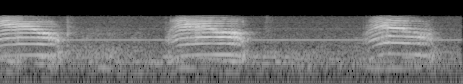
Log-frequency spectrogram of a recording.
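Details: Three insistent meows from Rika, a hungry pet cat begging for food, each sliding down in pitch, spaced roughly two seconds apart, with a low steady hum in the quiet room.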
